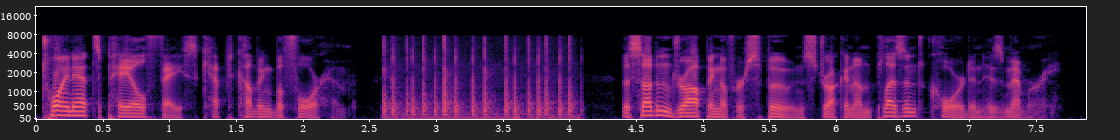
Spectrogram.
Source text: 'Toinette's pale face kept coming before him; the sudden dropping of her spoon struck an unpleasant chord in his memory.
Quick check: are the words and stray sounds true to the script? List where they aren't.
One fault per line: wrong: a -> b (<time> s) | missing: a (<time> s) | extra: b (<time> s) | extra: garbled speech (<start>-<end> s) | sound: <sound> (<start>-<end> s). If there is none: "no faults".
sound: tap (2.6-4.1 s)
